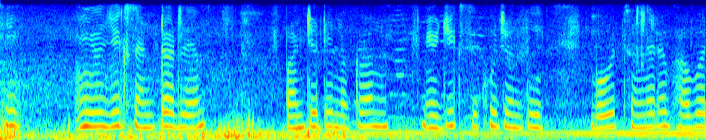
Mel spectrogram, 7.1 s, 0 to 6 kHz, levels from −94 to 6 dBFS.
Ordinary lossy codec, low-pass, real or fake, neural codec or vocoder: none; 5.4 kHz; real; none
